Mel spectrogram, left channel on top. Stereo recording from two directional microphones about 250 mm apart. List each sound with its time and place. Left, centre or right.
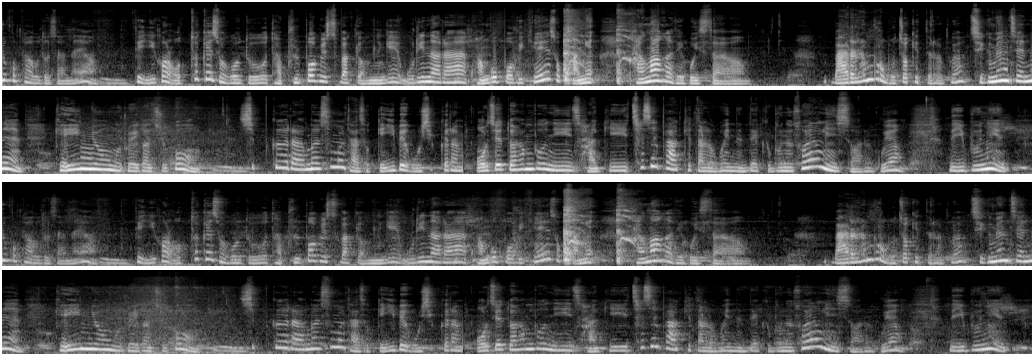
0.0 s speech: left
12.6 s speech: left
